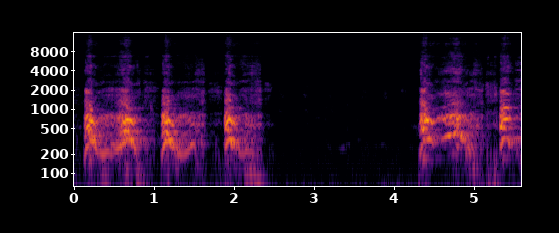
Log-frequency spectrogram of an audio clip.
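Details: Šarplaninac barking: three deep, drawn-out barks about a second apart, a pause of nearly two seconds, then two more barks.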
